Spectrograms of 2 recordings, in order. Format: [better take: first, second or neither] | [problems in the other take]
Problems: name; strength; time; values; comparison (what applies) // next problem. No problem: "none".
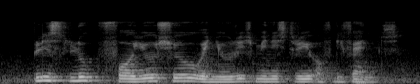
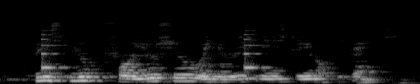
first | noise reduction (classical method WPE with log-MMSE)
